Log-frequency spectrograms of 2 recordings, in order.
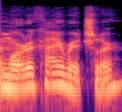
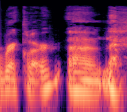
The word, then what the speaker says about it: Mordecai Richler: And it's by Mordecai Richler, or Rickler, depending on how you want to pronounce it.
